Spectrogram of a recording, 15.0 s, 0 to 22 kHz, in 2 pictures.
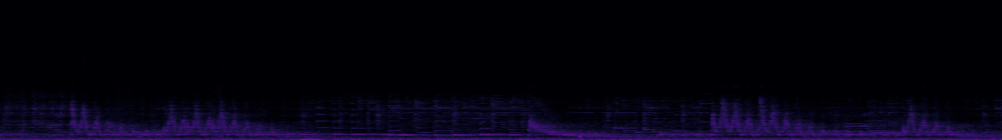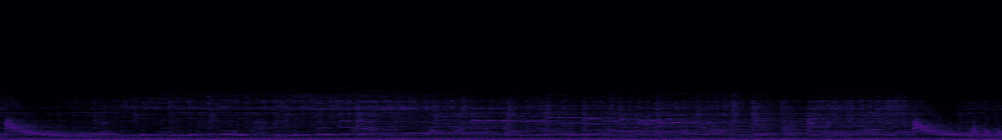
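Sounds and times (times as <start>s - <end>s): faint music over speakers: 0.0s - 15.0s.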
